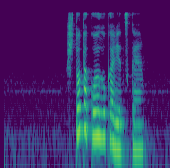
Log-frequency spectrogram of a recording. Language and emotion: Russian, neutral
